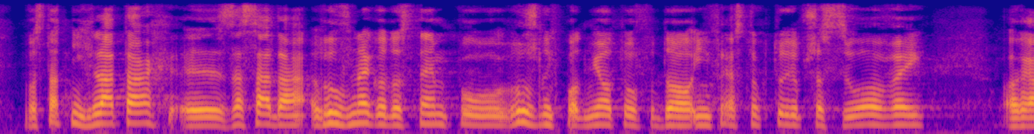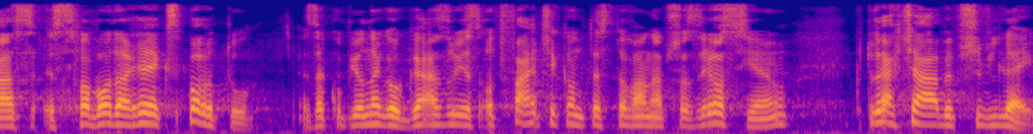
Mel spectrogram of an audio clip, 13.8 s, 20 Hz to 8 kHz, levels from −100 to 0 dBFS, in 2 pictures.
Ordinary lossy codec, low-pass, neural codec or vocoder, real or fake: none; 7.2 kHz; codec, 24 kHz, 3.1 kbps, DualCodec; fake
